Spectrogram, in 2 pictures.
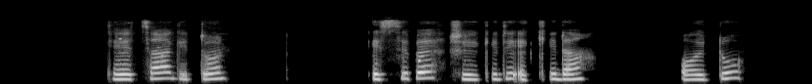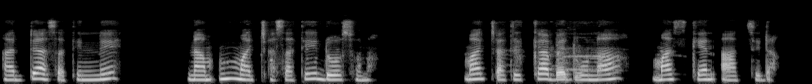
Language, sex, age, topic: Gamo, female, 18-24, government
